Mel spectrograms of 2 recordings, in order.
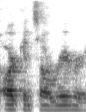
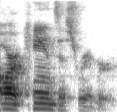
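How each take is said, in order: First: Arkansas is said the standard, non-Kansas way. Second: Arkansas is said the local Kansas way. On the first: This is how people outside Kansas say it. "do not pronounce the Arkansas River the Arkansas River in Kansas" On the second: This is how people in Kansas say it. "They pronounce it the Arkansas River"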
